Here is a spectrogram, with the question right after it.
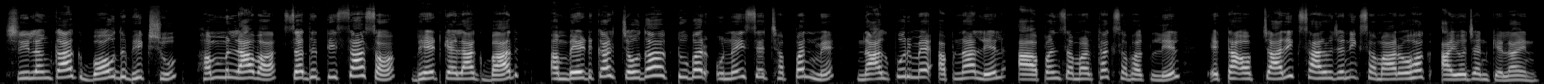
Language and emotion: Maithili, neutral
